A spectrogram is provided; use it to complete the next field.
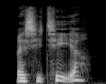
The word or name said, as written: recitere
